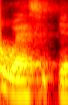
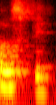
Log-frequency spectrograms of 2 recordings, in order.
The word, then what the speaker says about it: USP: USP, a gente não fala USP, a gente fala USP.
